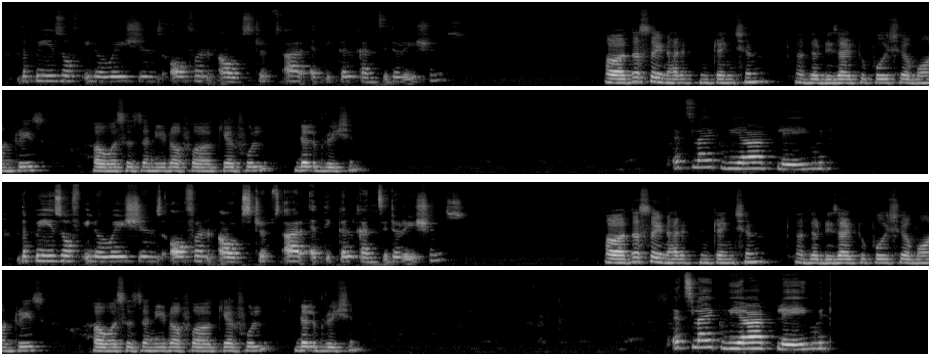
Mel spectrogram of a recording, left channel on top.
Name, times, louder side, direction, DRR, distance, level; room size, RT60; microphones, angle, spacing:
voice 1, 0.2-4.6 16.0-17.6, right 6 dB, 80° right, 0.4 m, -27 dB
voice 2, 6.0-7.6 7.9-9.7 10.2-11.9 12.2-12.9, right 1 dB, 15° right, 0.6 m, -27 dB
10.0 x 4.4 x 2.8 m
head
